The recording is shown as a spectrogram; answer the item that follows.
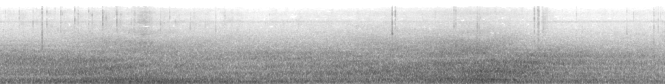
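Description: Distant engine noise: a steady rushing rumble that swells a second or two in and again about three quarters of the way through, with a few faint light clicks.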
